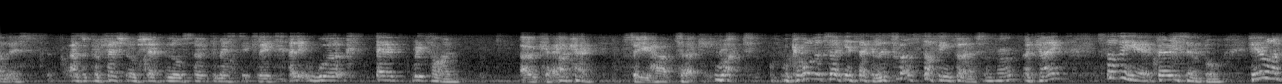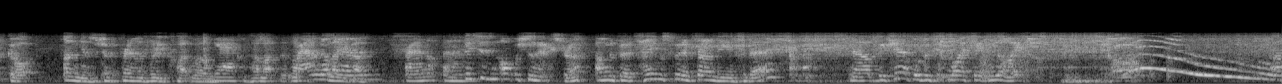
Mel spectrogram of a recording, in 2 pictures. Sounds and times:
Speech: 0:00.0 - 0:20.7, 0:21.3 - 0:23.2.

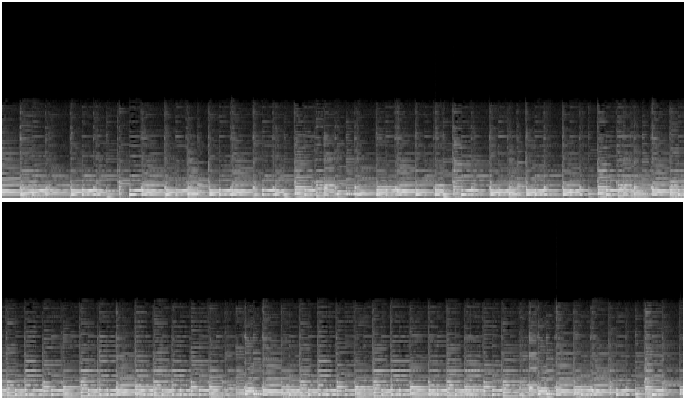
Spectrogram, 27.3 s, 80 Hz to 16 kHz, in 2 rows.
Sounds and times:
Banjo: 0:00.0 - 0:27.2.

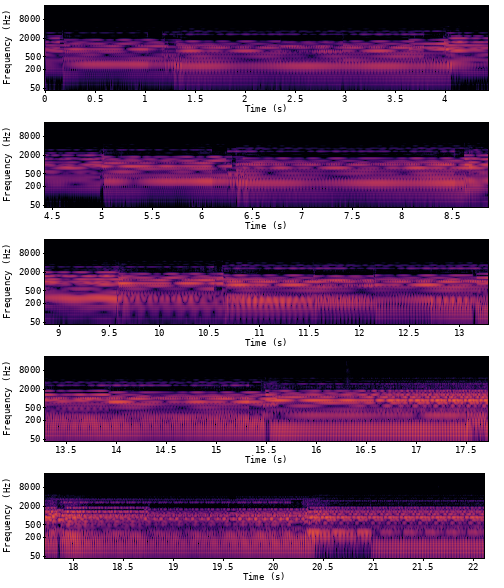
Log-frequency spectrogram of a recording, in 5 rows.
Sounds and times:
Music: 0:00.0 - 0:22.1.

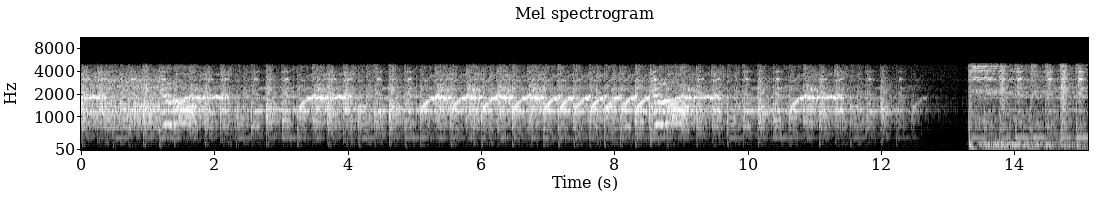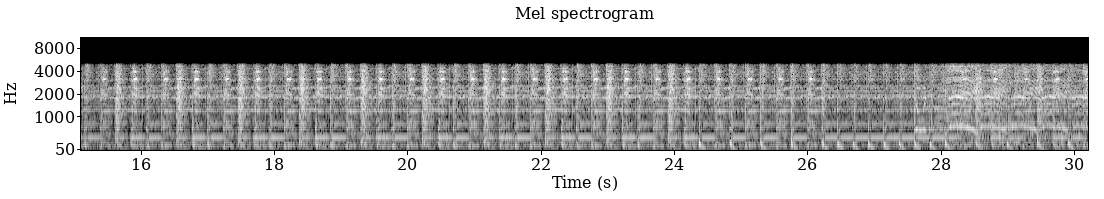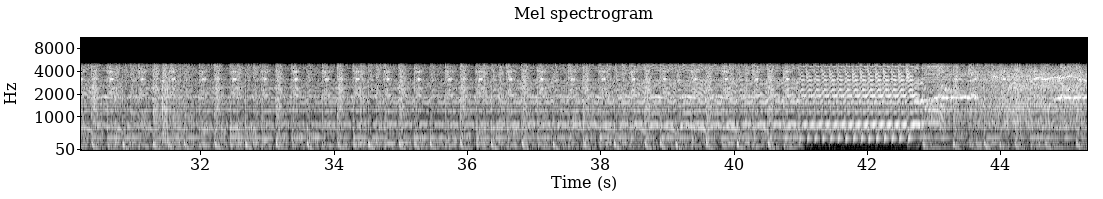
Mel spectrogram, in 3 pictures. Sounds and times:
Music: 0:00.0 - 0:45.3.

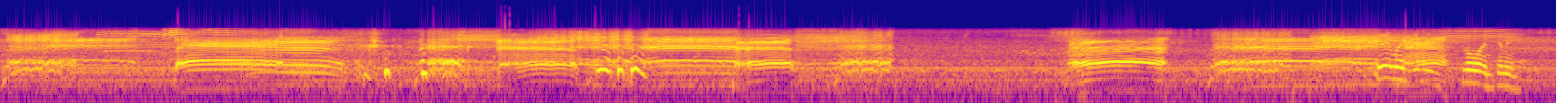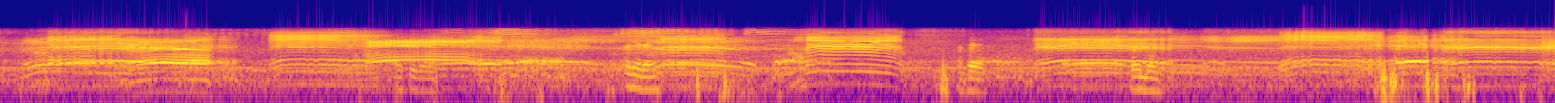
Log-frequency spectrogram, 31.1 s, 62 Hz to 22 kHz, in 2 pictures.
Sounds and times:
Bleat: 0:00.0 - 0:09.0, 0:10.5 - 0:24.6, 0:25.9 - 0:31.1.

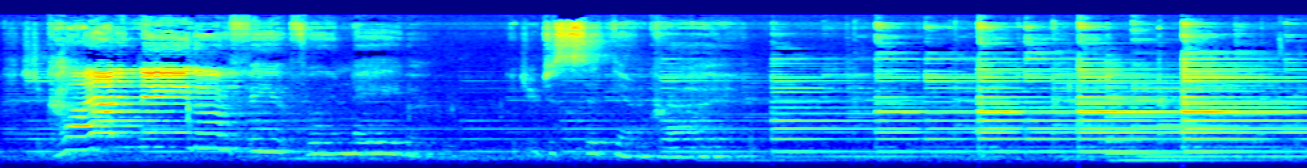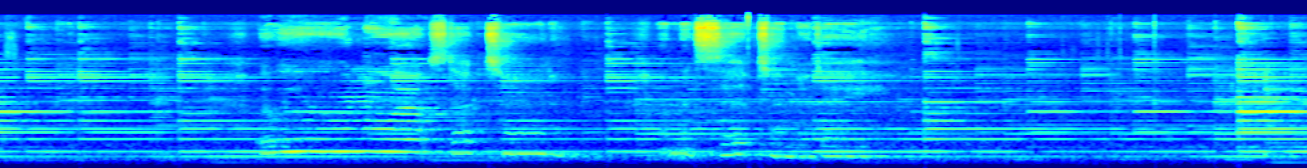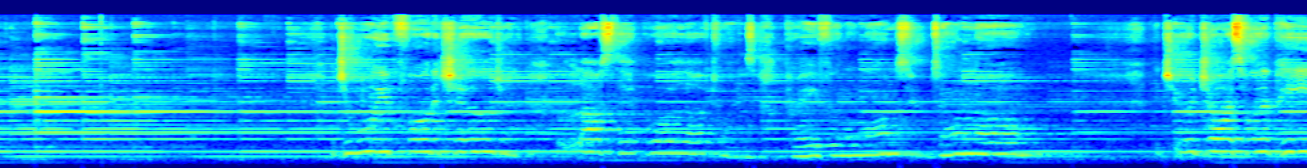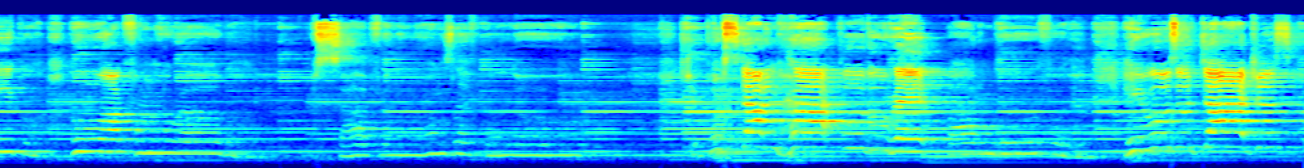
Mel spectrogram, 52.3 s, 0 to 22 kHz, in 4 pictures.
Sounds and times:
Music: 0:00.0 - 0:52.2.

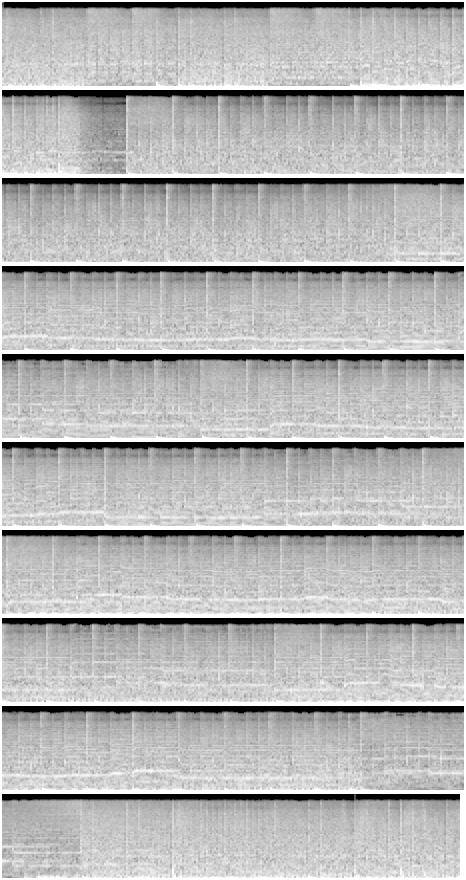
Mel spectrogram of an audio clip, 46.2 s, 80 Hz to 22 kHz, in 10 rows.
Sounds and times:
Electronica: 0:00.0 - 0:46.1.

